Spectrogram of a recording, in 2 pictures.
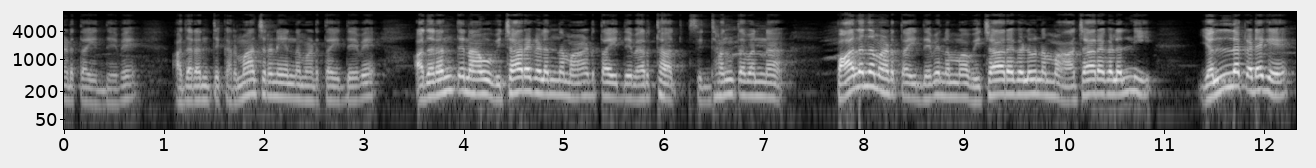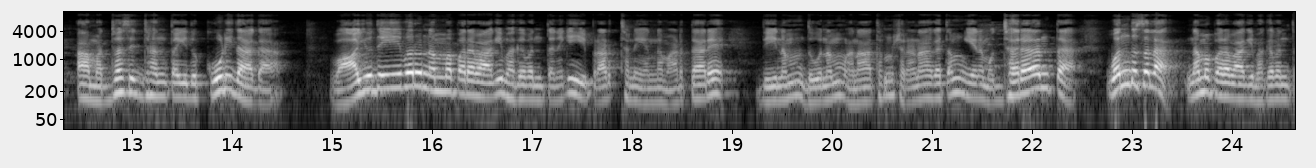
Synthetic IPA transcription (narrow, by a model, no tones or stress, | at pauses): aːɽt̪aːjid̪ːeːʋe̞ | ɐ̰d̪ɐɾɐnt̪e̞kɐɾmaːt͡ʃɐɾɐɳɛjɐnːɐmaːɖt̪aːjid̪ːeːʋe̞ | ɐ̰d̪ɐɾɐnt̪e̞naːʋuʋit͡ʃaːɾɐɡɐɭɐnːɐmaːɽt̪aːjid̪ːe̞ːʋeɐɾt̪ʰaːt̪sid̪ʱːaːnt̪ɐʋɐnːɐ | paːlɐnɐmaːɽt̪aːjid̪ːe̞ːʋe̞nɐmːɐʋit͡ʃaːɾɐɡɐɭunɐmːɐaːt͡ʃaːɾɐɡɐɭɐlːi | ɛlːɐkɐɽe̞ɡe̞aːmɐd̪ʱʋɐsid̪ʱːaːnt̪ɐid̪ukuːɽid̪aːɡɐ̰ | ʋaːjud̪eːʋɐɾunɐmːɐpɐɾɐʋaːɡibʱɐɡɐʋɐnt̪ɐneɡeiːpɾaːɾt̪ʰɐnɛjɐnːɐma̰ːɖt̪aːɾe̞ | d̪iːnɐmd̪uːnɐmɐ̰naːt̪ʰɐmʃɐɾɐɳaːɡɐt̪ɐmeːnɐmud̪ʱːɐɾɐːnt̪ɐ | ond̪usɐlɐnɐmːɐpɐɾɐʋaːɡibʱɐɡɐʋɐnt̪ɐ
